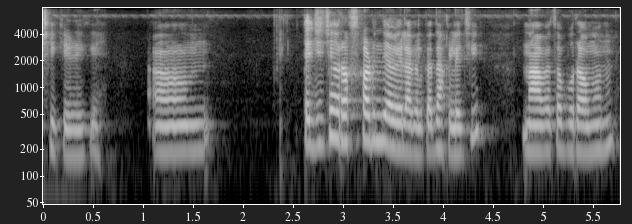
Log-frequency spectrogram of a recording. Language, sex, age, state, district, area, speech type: Marathi, female, 18-30, Maharashtra, Satara, urban, spontaneous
